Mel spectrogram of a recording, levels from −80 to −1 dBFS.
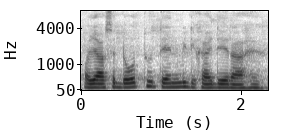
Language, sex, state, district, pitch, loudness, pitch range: Hindi, male, Arunachal Pradesh, Papum Pare, 140 Hz, -16 LUFS, 130-150 Hz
